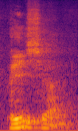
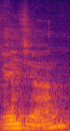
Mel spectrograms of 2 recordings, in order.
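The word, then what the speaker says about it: Bayesian: 그래서 이제 조건부 확률은 베이시안 또는 베이지안 확률이라고 부릅니다. 그래서 뭐 바에스라는 양반이 만들었고요. 뒤에 S를 Z로 발음을 하느냐, S로 발음을 하느냐, 뭐 나라마다 달라서 뭐 베이지안 또는 베이시안이라고 부르고 있고요.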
